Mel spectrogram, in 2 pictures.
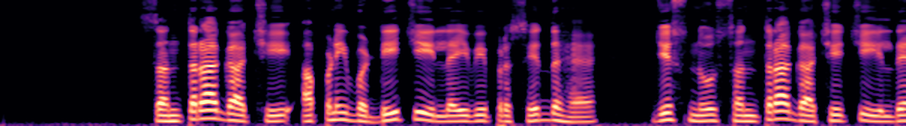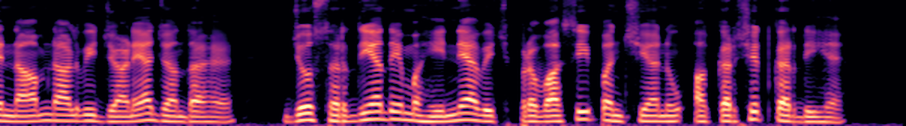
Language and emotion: Punjabi, neutral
